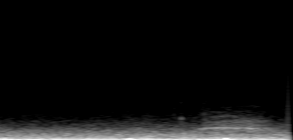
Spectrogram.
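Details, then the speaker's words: Person with acute gastritis imitates a heartbeat sound in their ear, like a blood vessel not flowing properly, becoming more frequent: low, muffled whooshing rumble with two soft throbbing pulses: pulsatile tinnitus (imitation). "I have this heartbeat sound in my ear. They call it pulsatile tinnitus."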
